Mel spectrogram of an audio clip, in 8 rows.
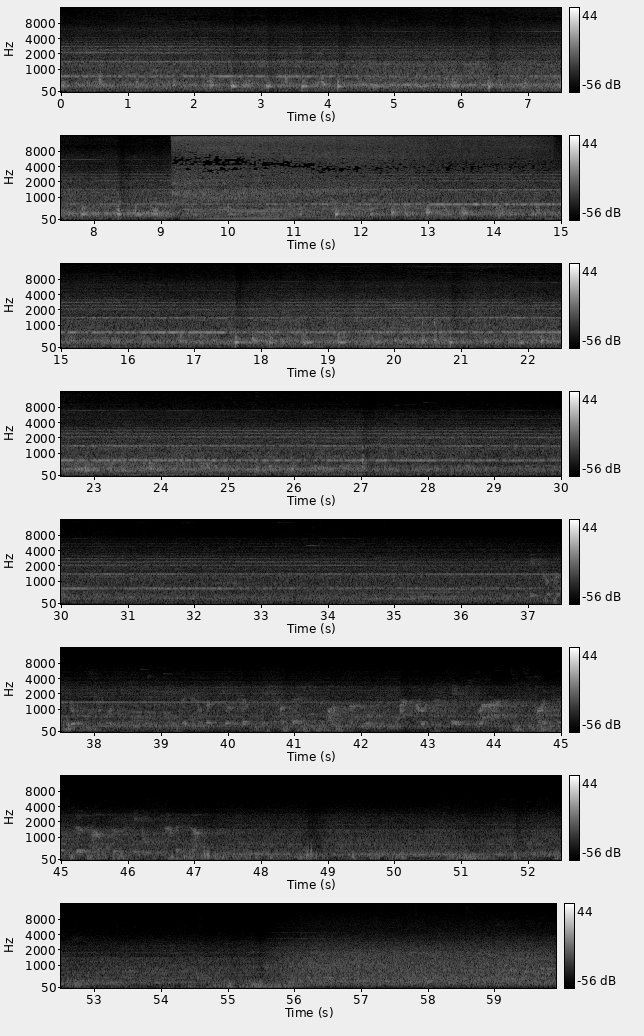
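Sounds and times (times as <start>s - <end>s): electric train traction whine: 0.0s - 40.5s
train wheels rumbling on rail: 0.0s - 59.9s.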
